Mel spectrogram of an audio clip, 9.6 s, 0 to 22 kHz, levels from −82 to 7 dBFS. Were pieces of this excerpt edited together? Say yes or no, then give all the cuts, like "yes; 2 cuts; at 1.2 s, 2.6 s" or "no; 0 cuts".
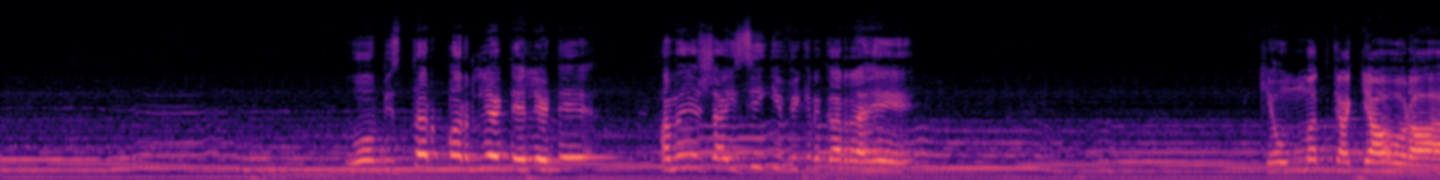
no; 0 cuts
